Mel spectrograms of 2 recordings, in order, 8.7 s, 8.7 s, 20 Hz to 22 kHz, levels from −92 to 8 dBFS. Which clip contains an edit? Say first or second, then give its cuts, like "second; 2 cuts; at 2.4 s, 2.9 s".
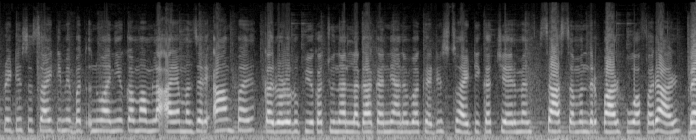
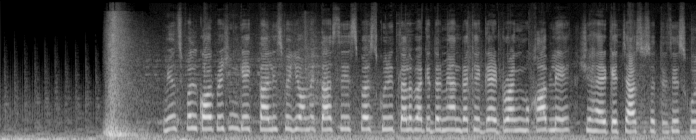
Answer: second; 1 cut; at 1.8 s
